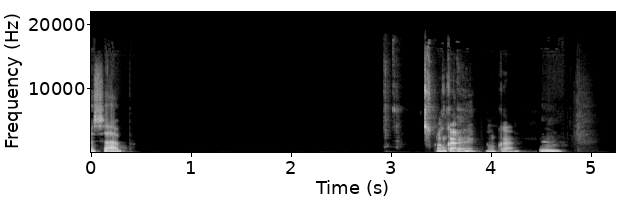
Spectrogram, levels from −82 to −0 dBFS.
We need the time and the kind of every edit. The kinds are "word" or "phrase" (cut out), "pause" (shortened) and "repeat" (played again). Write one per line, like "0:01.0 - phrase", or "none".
none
